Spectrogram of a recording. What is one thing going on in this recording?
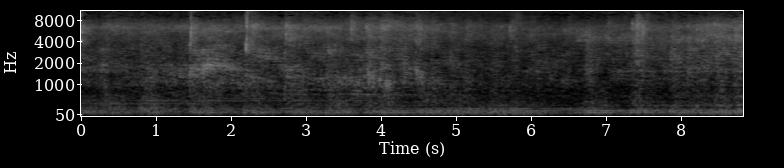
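A baby monkey suckles with soft smacking sounds.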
